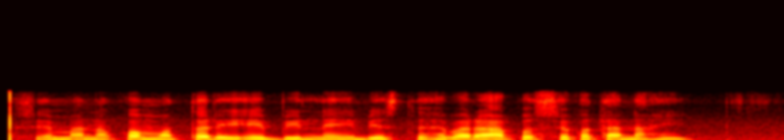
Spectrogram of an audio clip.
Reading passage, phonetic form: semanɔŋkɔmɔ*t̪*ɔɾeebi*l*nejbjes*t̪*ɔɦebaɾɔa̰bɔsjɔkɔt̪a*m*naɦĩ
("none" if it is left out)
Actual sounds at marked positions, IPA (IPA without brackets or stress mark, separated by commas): t̪, l, t̪, none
